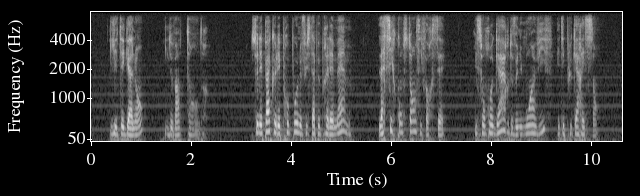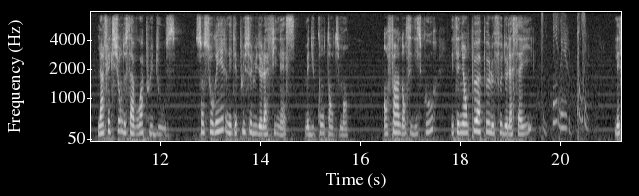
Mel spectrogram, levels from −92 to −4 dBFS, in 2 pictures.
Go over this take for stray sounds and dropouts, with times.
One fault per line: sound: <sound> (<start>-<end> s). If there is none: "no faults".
sound: chirp (19.6-20.6 s)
